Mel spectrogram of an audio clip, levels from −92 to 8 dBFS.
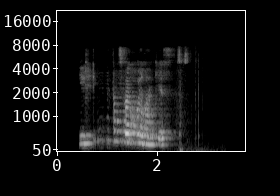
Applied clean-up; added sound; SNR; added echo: neural mask model DeepFilterNet 3.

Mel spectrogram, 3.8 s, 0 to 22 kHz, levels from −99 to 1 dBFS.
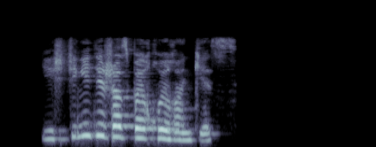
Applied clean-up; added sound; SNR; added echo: none; none; none; none.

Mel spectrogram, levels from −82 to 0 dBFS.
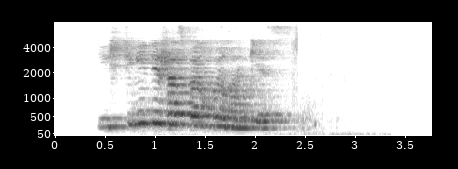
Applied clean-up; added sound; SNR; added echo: neural separator model SepFormer DNS4.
